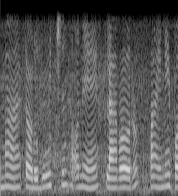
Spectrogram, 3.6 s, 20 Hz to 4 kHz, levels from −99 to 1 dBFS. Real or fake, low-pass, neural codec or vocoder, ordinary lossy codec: fake; 3.6 kHz; codec, 16 kHz, 4 kbps, X-Codec, HuBERT features, trained on general audio; none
